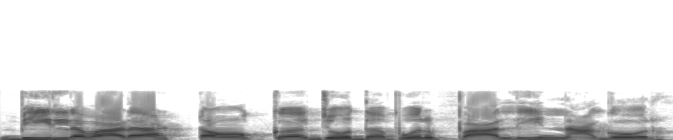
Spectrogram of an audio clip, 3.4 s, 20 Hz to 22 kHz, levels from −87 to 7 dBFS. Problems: none marked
